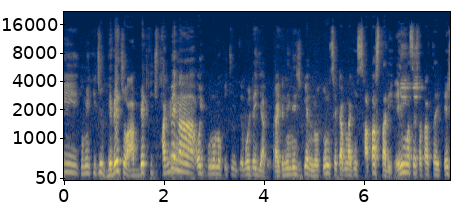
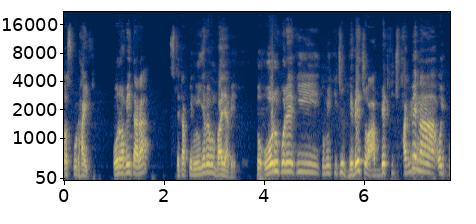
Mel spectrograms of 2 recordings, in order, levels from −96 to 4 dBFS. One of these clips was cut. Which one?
first; 1 cut; at 4.2 s

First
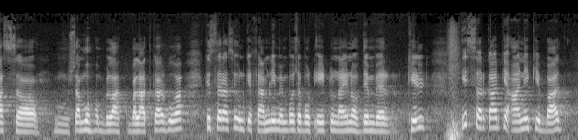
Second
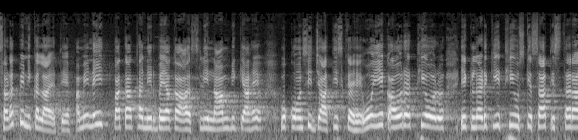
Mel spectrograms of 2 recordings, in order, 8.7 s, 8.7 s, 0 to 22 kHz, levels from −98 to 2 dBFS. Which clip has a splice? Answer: first; 1 cut; at 6.6 s

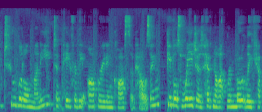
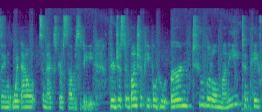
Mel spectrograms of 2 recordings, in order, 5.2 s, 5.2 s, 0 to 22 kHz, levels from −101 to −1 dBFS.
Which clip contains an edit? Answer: first; 1 cut; at 3.3 s

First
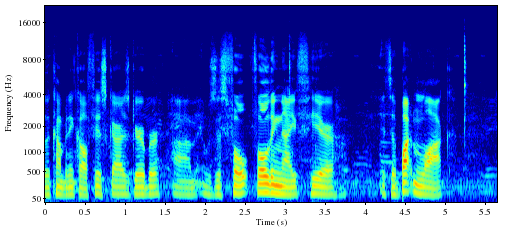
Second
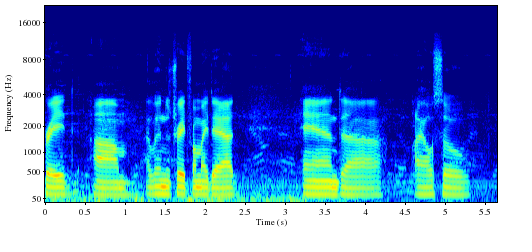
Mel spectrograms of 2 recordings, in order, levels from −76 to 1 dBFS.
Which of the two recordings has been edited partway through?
first; 1 cut; at 1.6 s

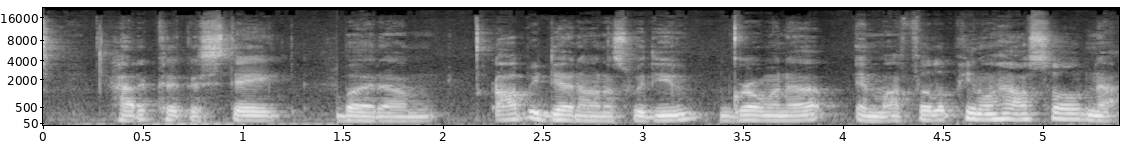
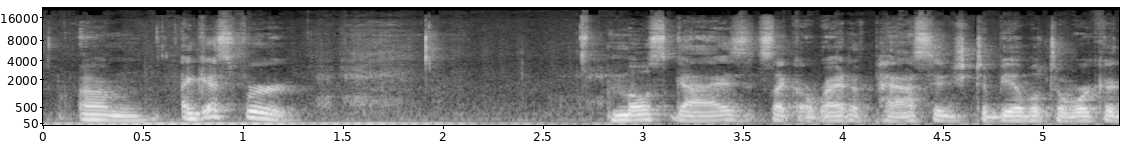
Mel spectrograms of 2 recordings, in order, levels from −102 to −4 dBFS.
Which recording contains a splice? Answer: first; 3 cuts; at 1.3 s, 3.3 s, 4.0 s

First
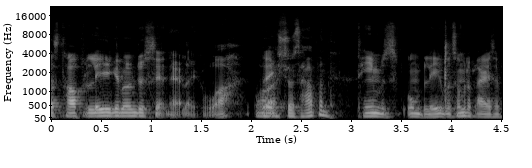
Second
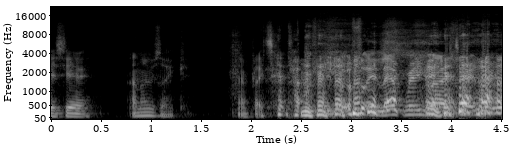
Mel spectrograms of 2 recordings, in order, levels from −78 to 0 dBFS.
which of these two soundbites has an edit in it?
first; 1 cut; at 2.9 s

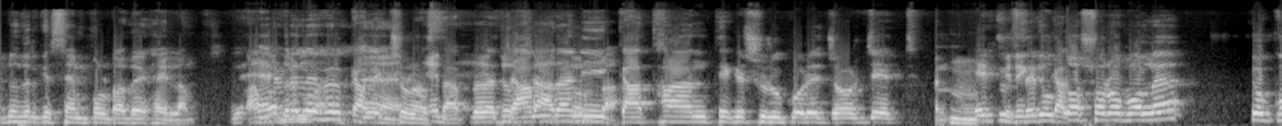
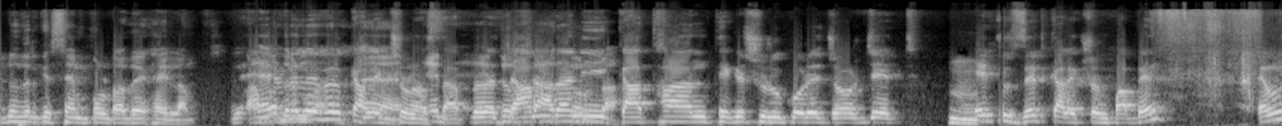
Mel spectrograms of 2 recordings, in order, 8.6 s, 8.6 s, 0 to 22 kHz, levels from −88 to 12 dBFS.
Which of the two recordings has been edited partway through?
first; 1 cut; at 6.8 s

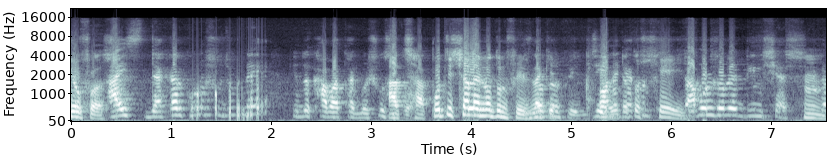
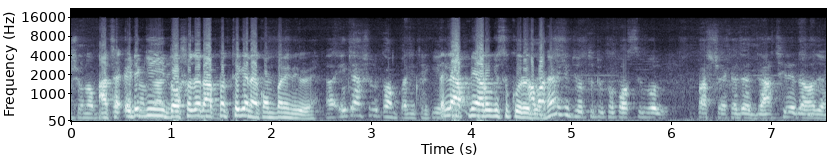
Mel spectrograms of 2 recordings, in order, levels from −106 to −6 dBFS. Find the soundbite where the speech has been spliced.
first; 1 cut; at 5.4 s

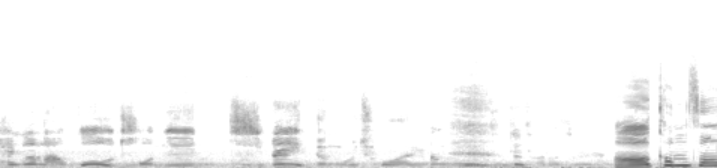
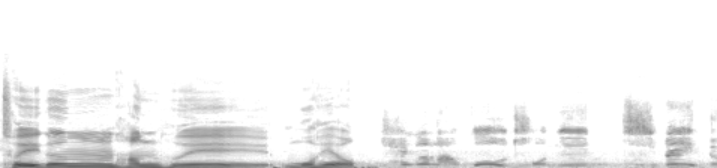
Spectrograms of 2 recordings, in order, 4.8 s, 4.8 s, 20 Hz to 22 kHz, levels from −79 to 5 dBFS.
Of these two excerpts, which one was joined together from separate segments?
first; 1 cut; at 3.1 s

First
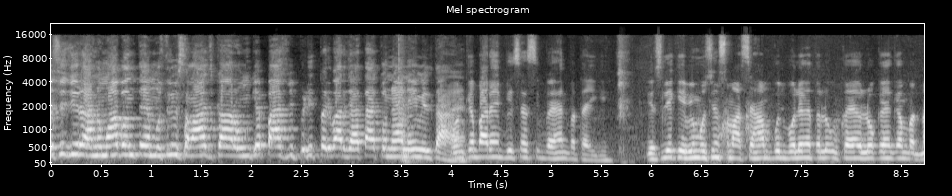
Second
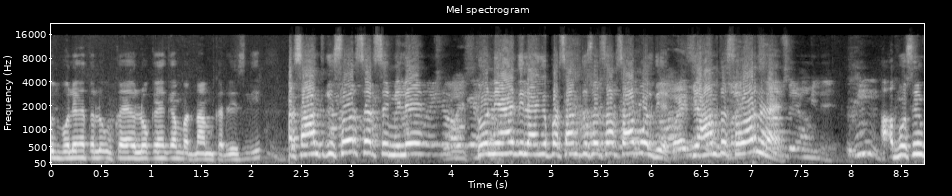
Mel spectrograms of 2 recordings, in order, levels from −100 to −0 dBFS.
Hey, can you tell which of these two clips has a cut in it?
second; 1 cut; at 2.4 s

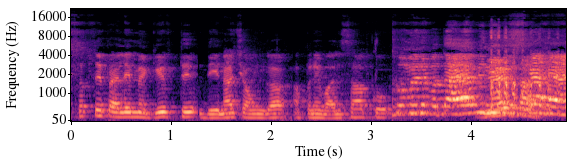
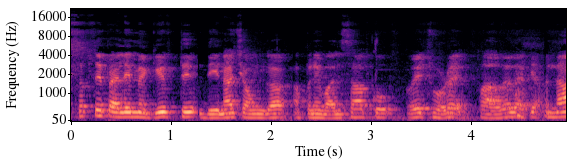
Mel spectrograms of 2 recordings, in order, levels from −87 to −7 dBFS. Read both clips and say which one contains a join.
first; 1 cut; at 3.3 s

